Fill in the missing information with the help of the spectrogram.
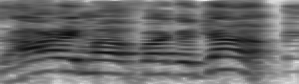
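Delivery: a hammed-up pilot shouting over the engine; pushy pilot. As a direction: bark at him to jump out. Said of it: "The pilot looks back at me and says".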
